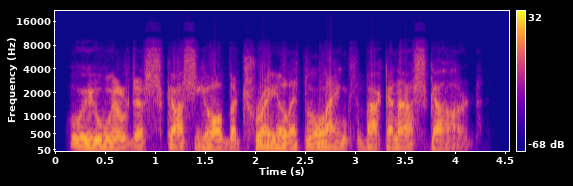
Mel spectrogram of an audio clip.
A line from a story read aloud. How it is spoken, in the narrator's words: he growled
